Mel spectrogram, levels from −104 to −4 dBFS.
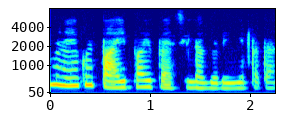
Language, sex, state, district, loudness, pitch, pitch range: Hindi, female, Bihar, Gopalganj, -42 LUFS, 215 Hz, 195-245 Hz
